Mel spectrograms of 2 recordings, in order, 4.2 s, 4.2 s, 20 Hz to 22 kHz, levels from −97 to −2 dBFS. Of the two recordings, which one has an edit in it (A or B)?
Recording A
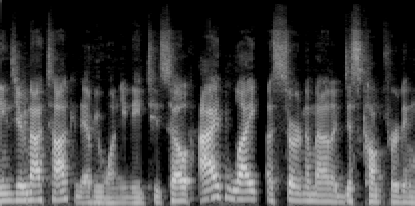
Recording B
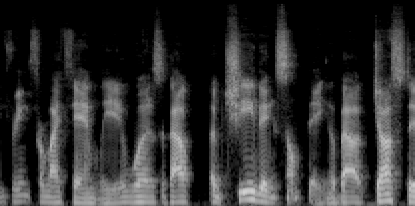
A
